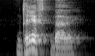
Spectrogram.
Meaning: anger tantrum, fit of anger
- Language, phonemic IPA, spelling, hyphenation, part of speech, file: Dutch, /ˈdrɪft.bœy̯/, driftbui, drift‧bui, noun, Nl-driftbui.ogg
